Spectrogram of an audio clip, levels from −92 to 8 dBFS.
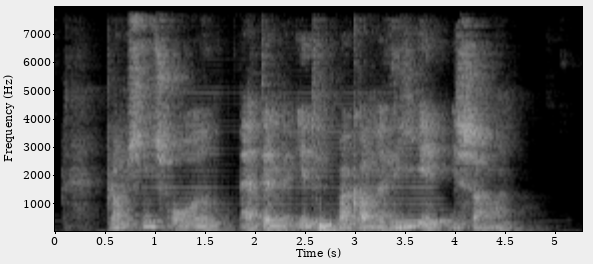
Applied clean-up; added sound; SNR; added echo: neural separator model SepFormer DNS4.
